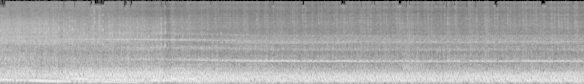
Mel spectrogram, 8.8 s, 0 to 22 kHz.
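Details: Fiat 125 (Bialbero) on CNG with a new gas injector at the carburettor and the original air filter, just started. Steady, even idle with a smooth low rumble, no knocks, misses or hunting. Normal idle.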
